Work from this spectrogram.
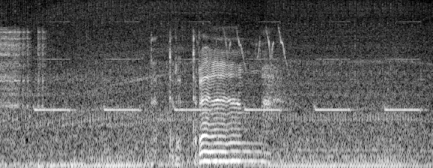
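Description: Truck reversing beeps from a vehicle in the SilverRun driving game: a steady series of evenly spaced electronic beeps over a low engine drone, briefly joined by a louder tonal blare midway.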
